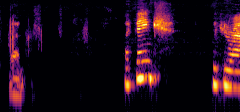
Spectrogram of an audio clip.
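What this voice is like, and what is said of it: Usual voice. Nothing is said of it.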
